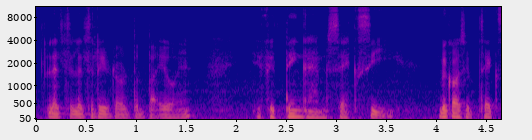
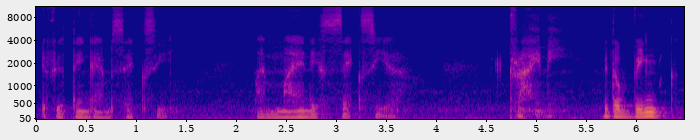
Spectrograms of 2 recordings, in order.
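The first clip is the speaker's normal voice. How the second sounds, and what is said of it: Exaggerated sultry sexy voice. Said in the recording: “I thought I'll read in sexy voice.”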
